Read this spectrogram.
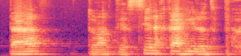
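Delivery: ordinary talk, nothing marked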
